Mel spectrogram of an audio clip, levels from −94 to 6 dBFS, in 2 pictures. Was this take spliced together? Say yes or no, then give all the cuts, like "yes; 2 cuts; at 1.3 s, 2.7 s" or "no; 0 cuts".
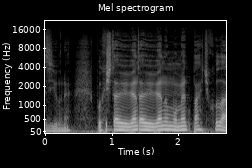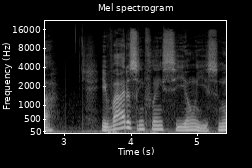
yes; 4 cuts; at 0.9 s, 1.4 s, 2.2 s, 4.1 s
